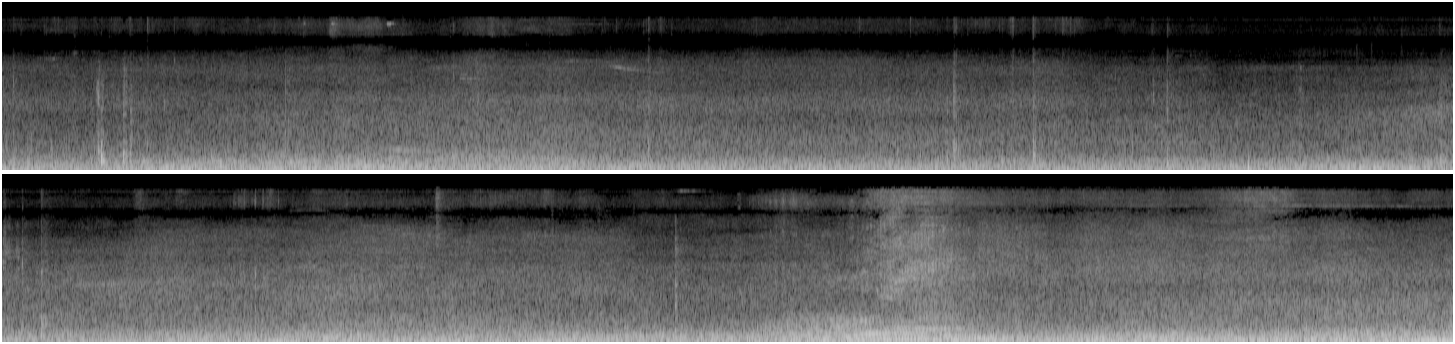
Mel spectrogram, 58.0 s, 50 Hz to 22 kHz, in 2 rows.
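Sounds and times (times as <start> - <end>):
city road traffic rumble: 0.0 - 58.0
vehicle passing close: 30.4 - 58.0.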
